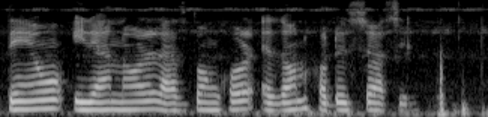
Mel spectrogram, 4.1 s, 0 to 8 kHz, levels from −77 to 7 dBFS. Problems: none marked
